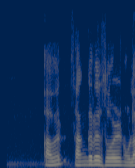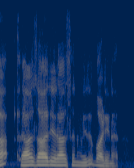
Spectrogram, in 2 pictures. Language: Tamil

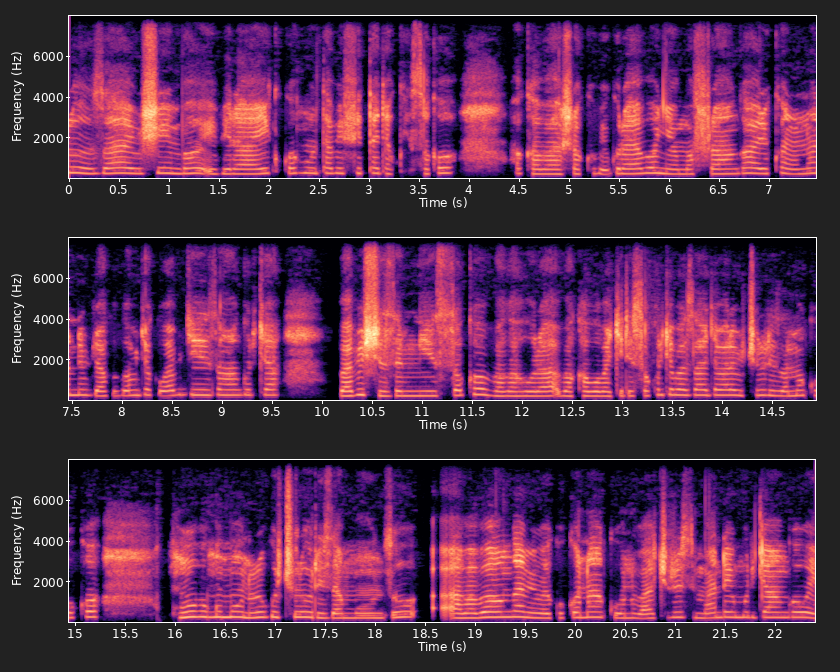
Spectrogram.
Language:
Kinyarwanda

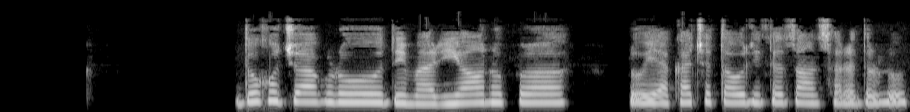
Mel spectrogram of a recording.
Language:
Pashto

